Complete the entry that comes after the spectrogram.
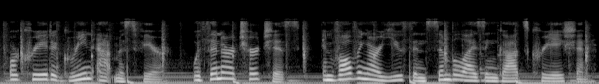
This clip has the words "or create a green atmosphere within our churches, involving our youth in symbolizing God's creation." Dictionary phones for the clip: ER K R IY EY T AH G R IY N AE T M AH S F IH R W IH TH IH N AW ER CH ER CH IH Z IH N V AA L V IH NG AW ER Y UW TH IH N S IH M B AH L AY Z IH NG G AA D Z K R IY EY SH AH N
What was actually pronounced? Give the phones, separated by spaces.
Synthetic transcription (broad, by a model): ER K R IY EY T AH G R IY N AE T M AH S F IH R W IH TH IH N AW ER CH ER CH IH Z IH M V AA L V IH NG AW ER Y UW TH IH N S IH M B AH L AY Z IH NG G AA D Z K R IY EY SH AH N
